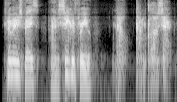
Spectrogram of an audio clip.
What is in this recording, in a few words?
babble; portal2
